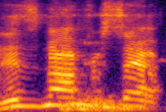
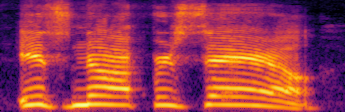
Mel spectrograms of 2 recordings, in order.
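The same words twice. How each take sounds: First: Said in the usual way. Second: High, loud flat refusal; yelled refusal. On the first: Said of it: "He wasn't rude". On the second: Retold or imitated. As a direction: bark it out firm and final. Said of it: "And he just yelled at me".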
